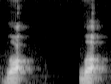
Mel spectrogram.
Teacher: karena ini huruf d termasuk huruf istilla dibaca mengangkat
